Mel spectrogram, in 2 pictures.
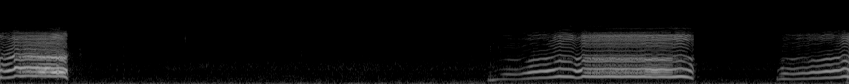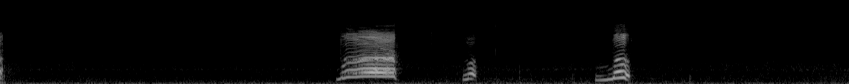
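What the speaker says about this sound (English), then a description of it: "This random goat is just screaming." A goat screams in a series of loud, wavering bleats, about six separate cries of varying length spread over seventeen seconds with quiet gaps between them.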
